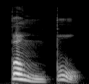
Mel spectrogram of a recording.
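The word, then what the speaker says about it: 蚌埠: around the cities of shujol spelled x-u-z-h-o-u and boom boom spelled b-e-n-g-b-u the area around was an important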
